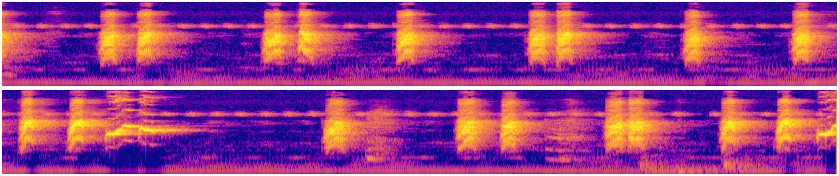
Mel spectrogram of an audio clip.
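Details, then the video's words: Sooty-headed bulbul in full loud voice: evenly spaced paired chirps that speed up into a squealing slur, then resume in quick doubled bursts, with a low background hum. "Suara burung kutilang gacor keras jelas"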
